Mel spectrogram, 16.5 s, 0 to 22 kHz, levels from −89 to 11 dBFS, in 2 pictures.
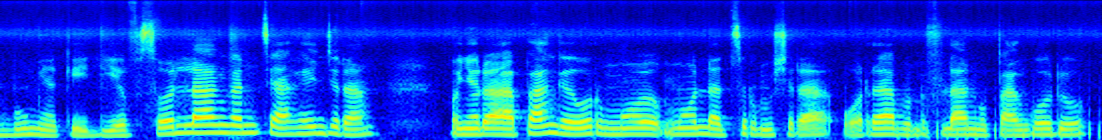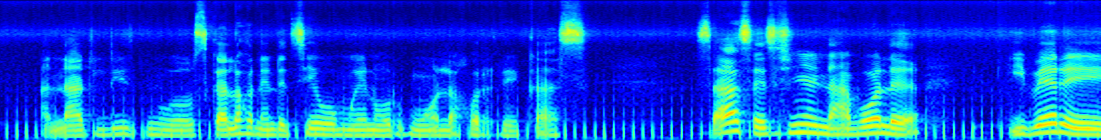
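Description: From 6.74 s to 16.5 s a train of clicks runs under the speech: around 150 similar pops at a regular 13.8 per second, about as loud as the voice, ticking through pauses too, likely from electrical interference or a faulty connection or power supply. A spectrogram shows evenly spaced vertical lines; the waveform, regular spikes.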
